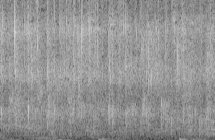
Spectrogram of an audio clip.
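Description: An audience claps for a children's dance performance at a stage event, a steady moderate patter of many hands lasting throughout, with faint voices underneath.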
